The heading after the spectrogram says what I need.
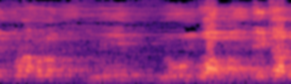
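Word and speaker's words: ن: মিম মিম নুন নুন নুন নুন নুনের মাখাজ না জানলেও নুনের উচ্চারণ হয় যেন নুন না হয় যেন কি নুন নুন ওয়াও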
